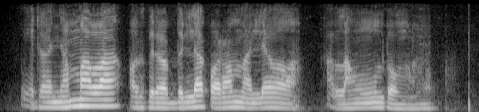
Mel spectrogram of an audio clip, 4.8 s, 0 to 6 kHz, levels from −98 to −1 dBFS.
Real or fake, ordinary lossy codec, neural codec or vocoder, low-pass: fake; none; codec, 44.1 kHz, 1.7 kbps, Pupu-Codec; 5.4 kHz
